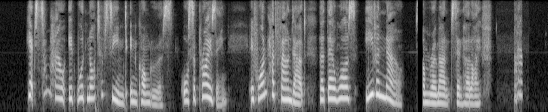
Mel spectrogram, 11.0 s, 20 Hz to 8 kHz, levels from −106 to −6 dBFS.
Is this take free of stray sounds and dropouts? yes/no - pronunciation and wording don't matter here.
no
